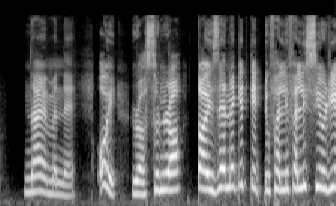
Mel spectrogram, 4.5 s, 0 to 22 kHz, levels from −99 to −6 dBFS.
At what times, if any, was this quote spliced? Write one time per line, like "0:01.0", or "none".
0:01.1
